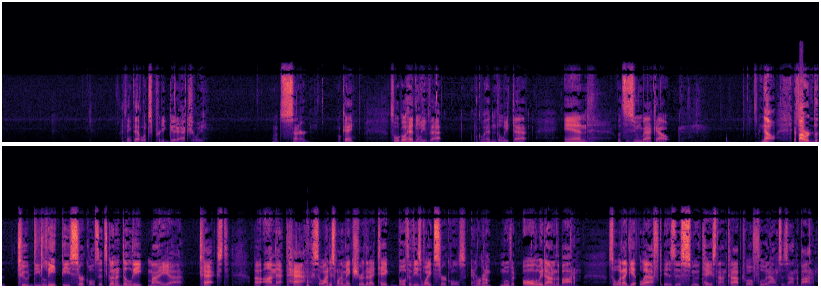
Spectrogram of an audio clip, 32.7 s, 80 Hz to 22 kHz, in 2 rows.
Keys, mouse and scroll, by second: 2.3-5.3 drag, 5.8 click, 7.6 click, 9.0 click, 9.7 click, 11.2-13.1 drag, 14.3 5, 22.7 click, 23.9 shift+click, 25.3 click, 26.4 click.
